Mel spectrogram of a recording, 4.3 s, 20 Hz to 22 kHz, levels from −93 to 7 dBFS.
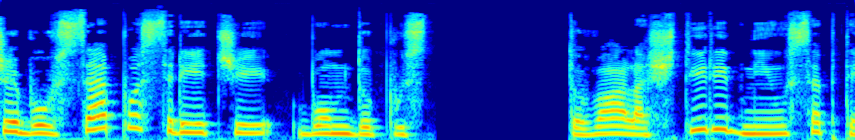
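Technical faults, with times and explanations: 2.18–2.84 s, playback stall: right after "vse po sreči bom" the speech cuts to silence for about 0.67 s, then resumes with "štiri dni". The likely cause is the player running short of buffered data or its thread being blocked, so output halts until it catches up.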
